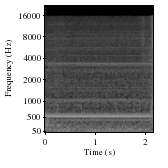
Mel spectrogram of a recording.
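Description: Quiet room tone with a faint, steady tone held at one pitch and a low hum beneath it.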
